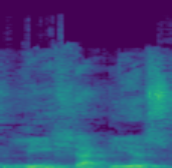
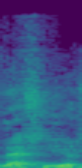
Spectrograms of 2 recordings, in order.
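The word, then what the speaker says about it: Le Chatelier: Hello friends मेरे पिछले lecture में हमने देखा what is ली शैटलियर्स principal. Actual उसका प्रोनाउंसिएशन लेशलियर्स प्रिंसिपल होता है, लेकिन Indian pronunciation it's okay, ली शैटलियर्स principal.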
